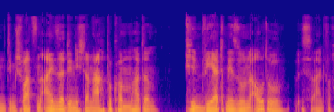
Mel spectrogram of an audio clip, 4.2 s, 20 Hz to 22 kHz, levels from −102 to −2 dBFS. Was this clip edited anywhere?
yes; 1 cut; at 2.3 s

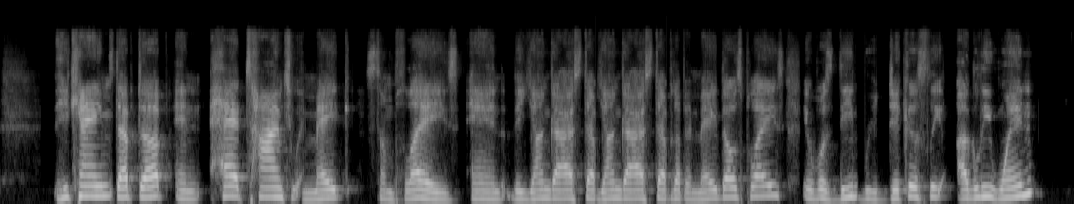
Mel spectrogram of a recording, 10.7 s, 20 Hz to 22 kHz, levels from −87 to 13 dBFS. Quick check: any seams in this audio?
yes; 6 cuts; at 1.1 s, 3.0 s, 3.6 s, 6.0 s, 8.0 s, 8.5 s

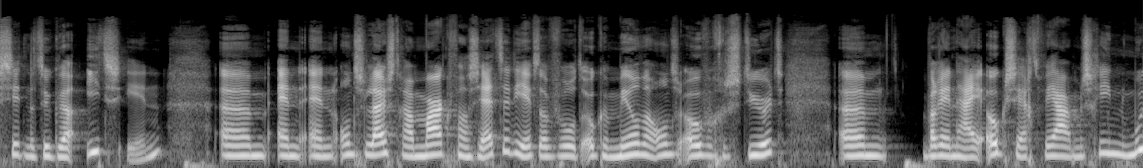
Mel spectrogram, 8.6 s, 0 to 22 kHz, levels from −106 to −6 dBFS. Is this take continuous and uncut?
yes; 0 cuts

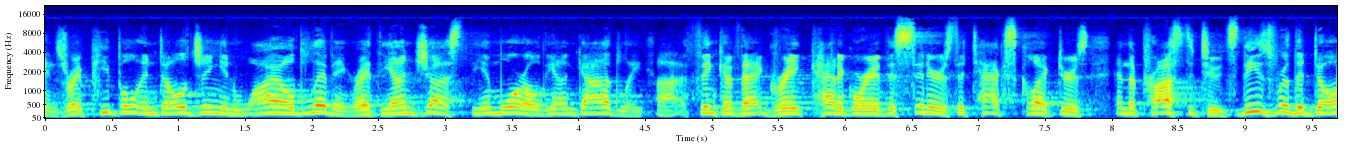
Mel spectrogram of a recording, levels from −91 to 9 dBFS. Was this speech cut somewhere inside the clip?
yes; 2 cuts; at 4.5 s, 7.9 s

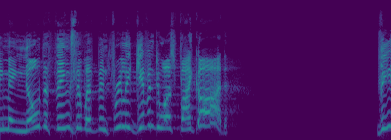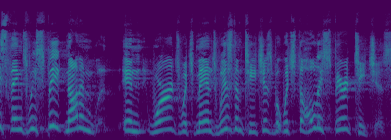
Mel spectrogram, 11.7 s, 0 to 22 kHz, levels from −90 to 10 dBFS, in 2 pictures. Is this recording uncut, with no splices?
yes; 0 cuts

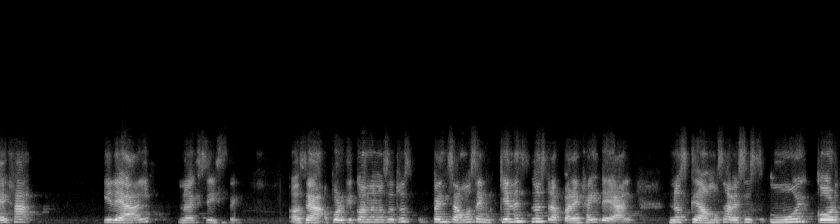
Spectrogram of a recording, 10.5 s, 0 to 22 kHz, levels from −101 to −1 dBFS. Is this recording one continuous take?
yes; 0 cuts

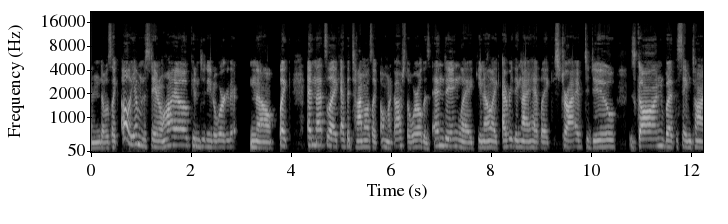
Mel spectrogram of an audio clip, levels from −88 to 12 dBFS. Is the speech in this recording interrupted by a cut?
yes; 2 cuts; at 3.7 s, 10.7 s

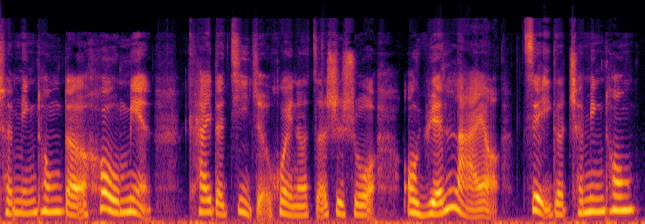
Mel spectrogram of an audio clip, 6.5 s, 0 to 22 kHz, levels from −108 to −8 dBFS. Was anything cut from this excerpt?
no; 0 cuts

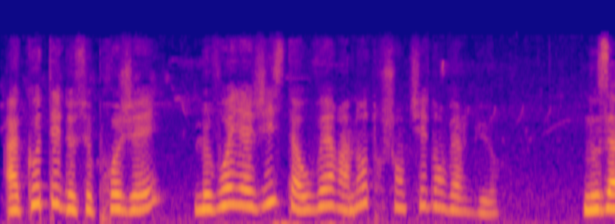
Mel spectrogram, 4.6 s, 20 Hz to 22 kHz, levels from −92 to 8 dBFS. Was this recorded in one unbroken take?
yes; 0 cuts

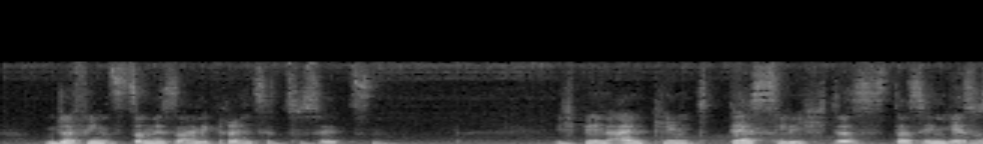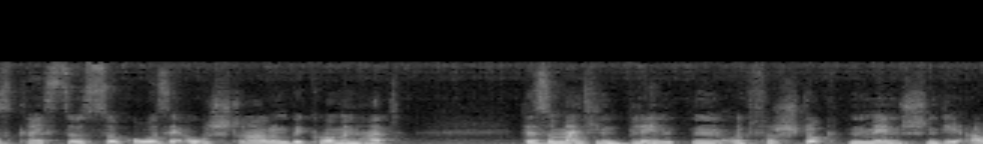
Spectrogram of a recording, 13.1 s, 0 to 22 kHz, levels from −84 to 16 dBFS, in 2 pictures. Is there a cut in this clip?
no; 0 cuts

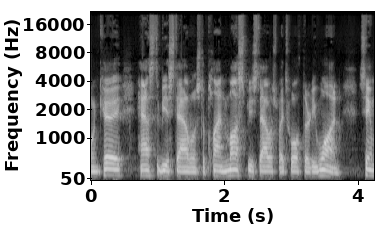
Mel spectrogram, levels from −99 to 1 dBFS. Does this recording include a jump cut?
no; 0 cuts

